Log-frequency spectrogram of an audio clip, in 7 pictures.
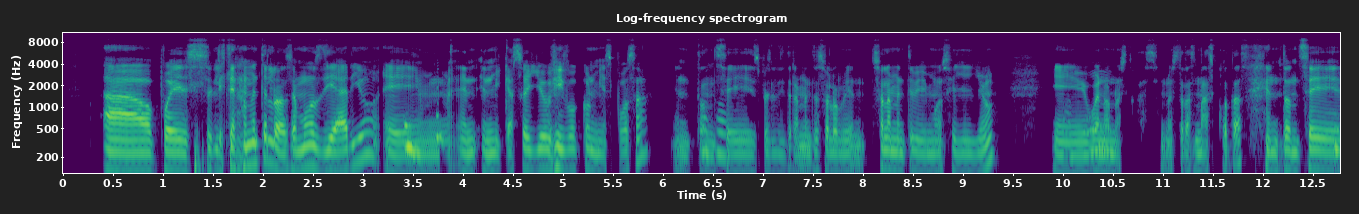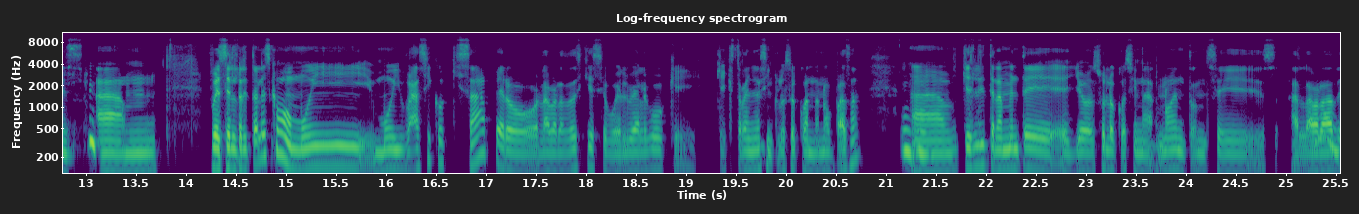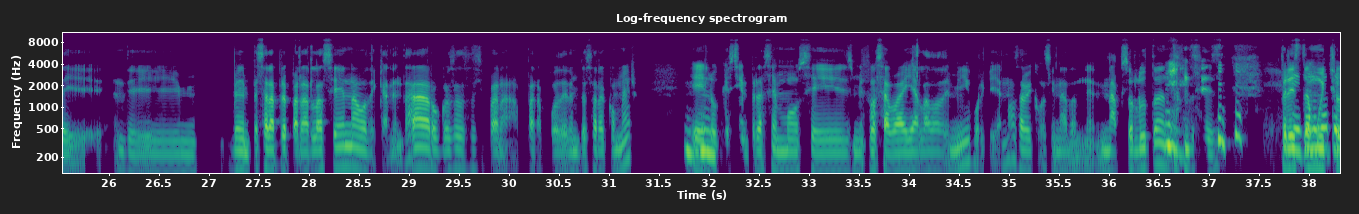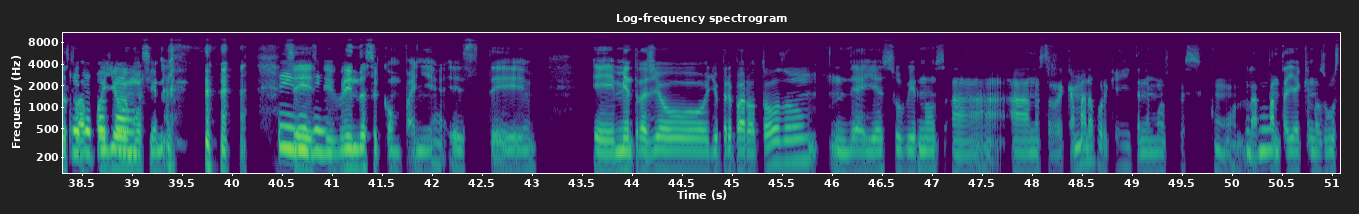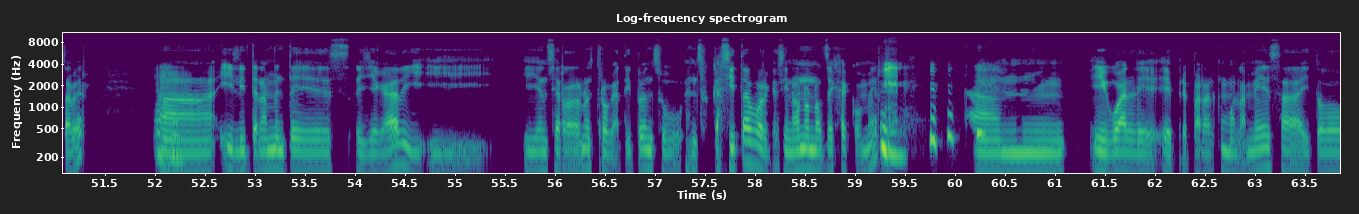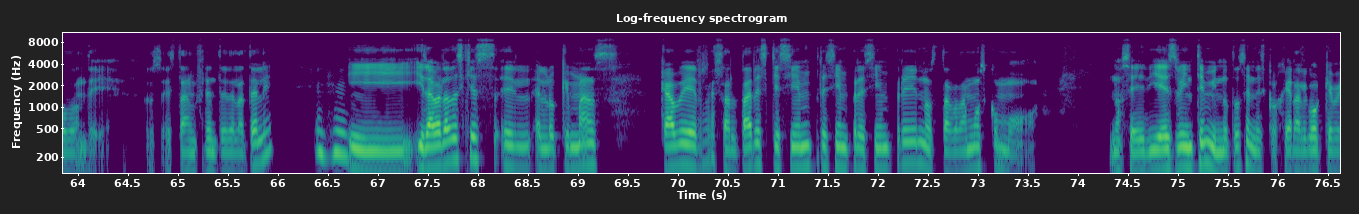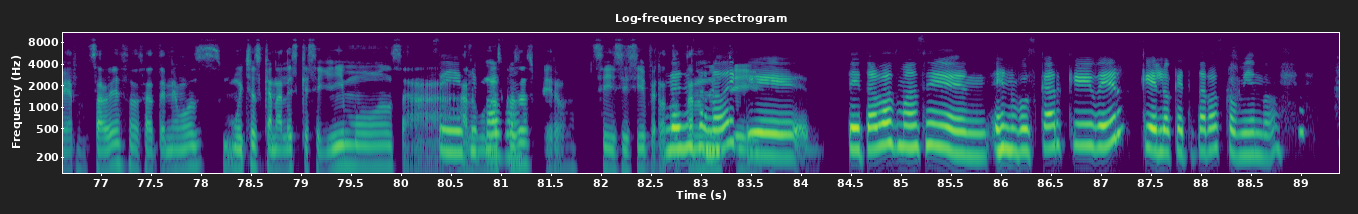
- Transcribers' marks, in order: chuckle; chuckle; chuckle; laugh; chuckle; laughing while speaking: "emocional"; laugh; other background noise; chuckle
- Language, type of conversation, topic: Spanish, podcast, ¿Qué rituales siguen cuando se sientan a comer juntos?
